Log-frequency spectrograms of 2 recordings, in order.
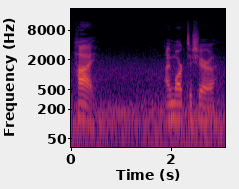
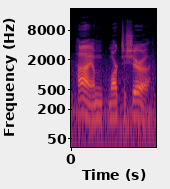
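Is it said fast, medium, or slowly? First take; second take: slowly; medium. First: It is said slowly. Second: It is said at medium speed.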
